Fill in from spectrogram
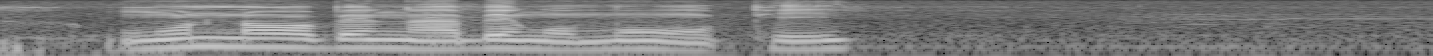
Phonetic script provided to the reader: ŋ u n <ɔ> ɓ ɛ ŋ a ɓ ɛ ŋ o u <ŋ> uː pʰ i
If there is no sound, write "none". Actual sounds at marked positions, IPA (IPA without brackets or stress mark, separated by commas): ɔ, m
